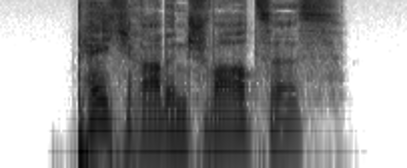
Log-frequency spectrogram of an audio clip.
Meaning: strong/mixed nominative/accusative neuter singular of pechrabenschwarz
- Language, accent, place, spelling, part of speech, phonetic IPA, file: German, Germany, Berlin, pechrabenschwarzes, adjective, [ˈpɛçʁaːbn̩ˌʃvaʁt͡səs], De-pechrabenschwarzes.ogg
